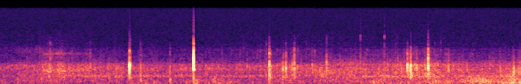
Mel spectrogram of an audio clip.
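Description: Mountain bike ridden along a trail: rolling tyre and wind noise growing steadily louder, with several sharp clicks and knocks from the bike, the loudest two about a second and a half and two and a half seconds in.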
